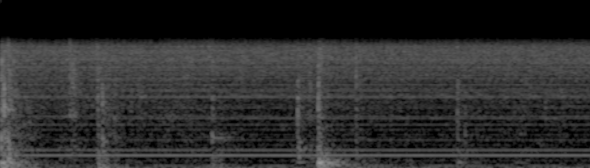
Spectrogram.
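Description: A few light clicks and knocks of a plastic air-intake resonator being handled and fitted back onto the throttle body, the clearest about two and a half seconds in, over a steady electrical hum.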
